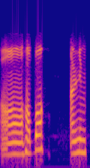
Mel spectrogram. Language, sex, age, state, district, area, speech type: Assamese, female, 60+, Assam, Biswanath, rural, conversation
